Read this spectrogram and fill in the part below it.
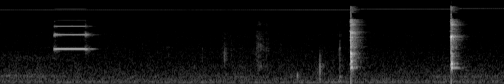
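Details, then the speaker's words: Trannergy SGN4000TL solar inverter with the grid line connected and solar panels being connected: short beep, then sharp separate relay clicks as it connects to the grid, followed by normal status; normal relay clicking. "another realize clicking and then it shows normal status"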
